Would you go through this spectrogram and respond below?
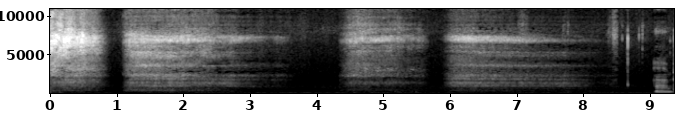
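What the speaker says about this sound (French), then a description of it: "Et on respire ici," Deep yoga breathing while holding a warrior pose: slow, breathy inhales and exhales close to the mic, separated by short quiet pauses.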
